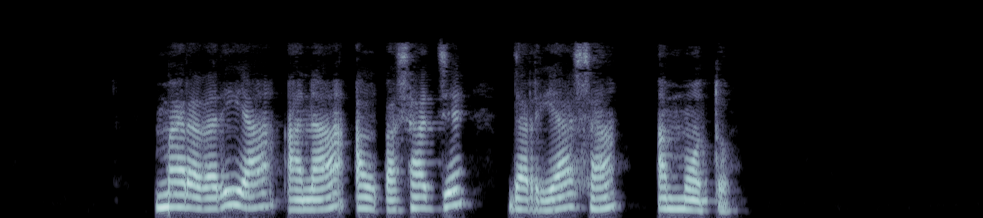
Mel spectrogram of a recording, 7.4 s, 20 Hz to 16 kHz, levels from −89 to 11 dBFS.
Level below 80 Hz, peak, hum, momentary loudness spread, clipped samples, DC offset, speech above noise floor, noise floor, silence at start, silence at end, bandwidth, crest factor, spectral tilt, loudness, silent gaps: -58 dBFS; -2 dBFS; none; 9 LU; under 0.1%; under 0.1%; 76 dB; -89 dBFS; 1.15 s; 1.9 s; 7.8 kHz; 14 dB; -7 dB/octave; -14 LUFS; none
